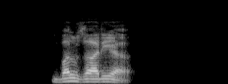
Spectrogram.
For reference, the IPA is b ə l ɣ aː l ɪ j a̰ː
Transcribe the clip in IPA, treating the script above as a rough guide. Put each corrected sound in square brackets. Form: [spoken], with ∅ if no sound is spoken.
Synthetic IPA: b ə l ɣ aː [ɾ] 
